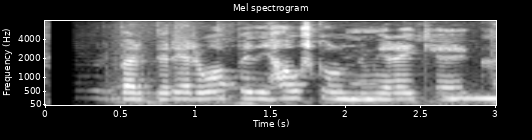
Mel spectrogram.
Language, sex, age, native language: Icelandic, female, 13, Icelandic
